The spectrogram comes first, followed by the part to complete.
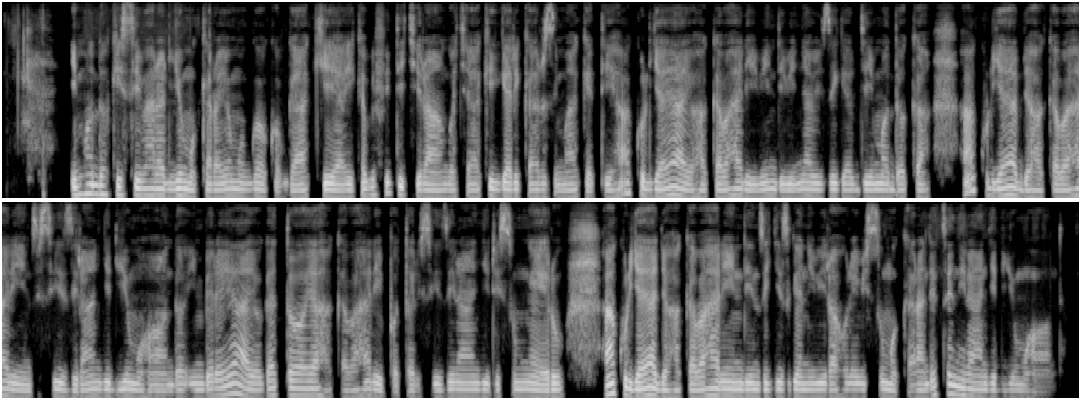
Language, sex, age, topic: Kinyarwanda, male, 18-24, finance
